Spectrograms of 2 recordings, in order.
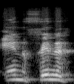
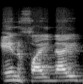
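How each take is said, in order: First: The second vowel is a short 'ih' sound. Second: The second vowel is a long 'eye' sound. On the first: The speaker calls it right. "ये इनफिनिट पढ़ना है" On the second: The speaker calls it wrong. "इसको इनफाइनाइट ना पढ़ लेना"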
